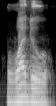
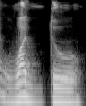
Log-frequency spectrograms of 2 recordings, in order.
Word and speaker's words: وَدُّوا: صحیح تلفظ کیا ہے، ودو، ودو۔ اب جو بھی حرف آ جائے گا اس کے اوپر تھوڑا سا رک کر اسٹریچ کر کے آگے بڑھنا ہے، ودو، ودو، ودو۔ اب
